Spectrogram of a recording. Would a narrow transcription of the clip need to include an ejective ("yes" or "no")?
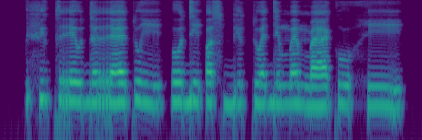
no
